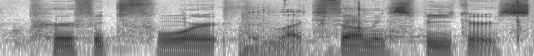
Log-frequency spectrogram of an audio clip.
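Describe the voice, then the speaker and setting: A man's fairly low voice with an Irish accent, over noticeable background noise. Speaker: vlogger. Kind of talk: vlog.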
